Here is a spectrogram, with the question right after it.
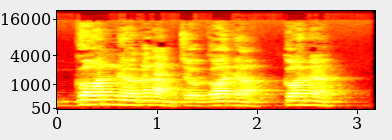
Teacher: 아까 1, 2, 2를 보셔서 알겠지만 going to도 마찬가지로 이중모음에서 하나만 남게 되고 ng 사운드는 n 소리로 바뀌게 되고 슈와 모음은 원래 그 중요하지 않은 단어의 모음을 슈어로 바꿔주고 NT가 연속적으로 될 때는 T가 없어지고 하는 현상들이 복합적으로 적용이 돼서 건어로 태어나게 되는 거예요.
